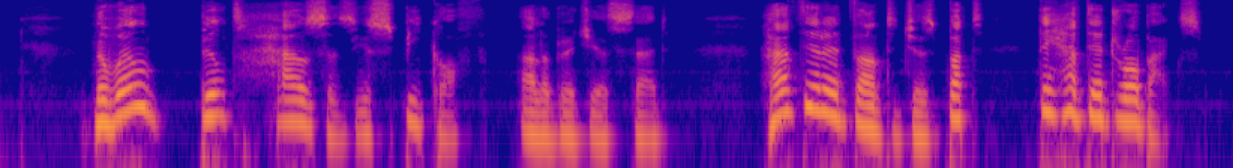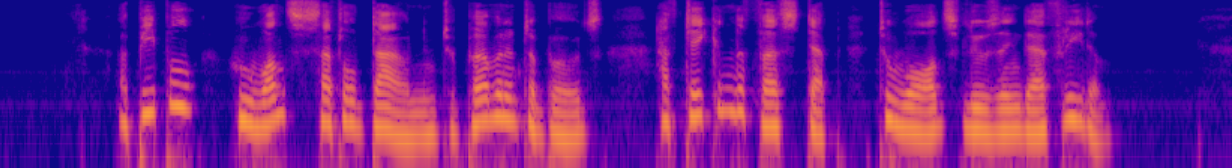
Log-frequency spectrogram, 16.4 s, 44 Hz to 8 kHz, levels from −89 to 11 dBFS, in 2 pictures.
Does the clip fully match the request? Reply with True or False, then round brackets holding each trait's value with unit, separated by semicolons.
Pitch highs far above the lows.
True (8.6 semitones)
